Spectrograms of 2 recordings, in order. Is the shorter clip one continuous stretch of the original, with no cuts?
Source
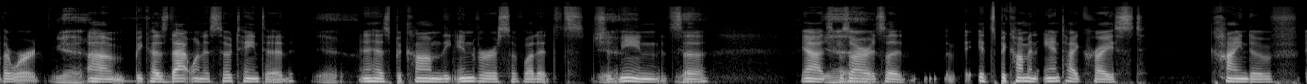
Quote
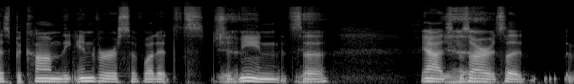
yes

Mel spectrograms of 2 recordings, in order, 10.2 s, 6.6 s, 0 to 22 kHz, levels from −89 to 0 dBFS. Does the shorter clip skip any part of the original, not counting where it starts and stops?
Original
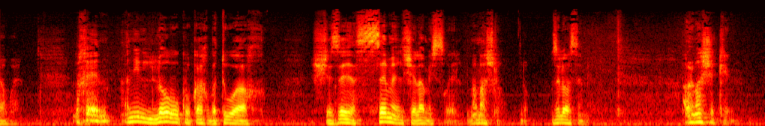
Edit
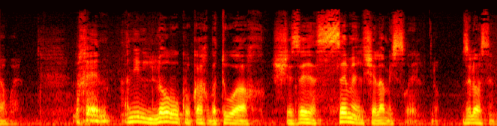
yes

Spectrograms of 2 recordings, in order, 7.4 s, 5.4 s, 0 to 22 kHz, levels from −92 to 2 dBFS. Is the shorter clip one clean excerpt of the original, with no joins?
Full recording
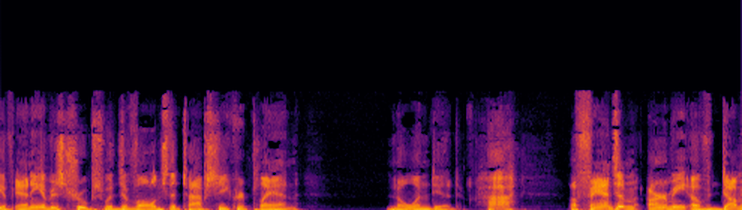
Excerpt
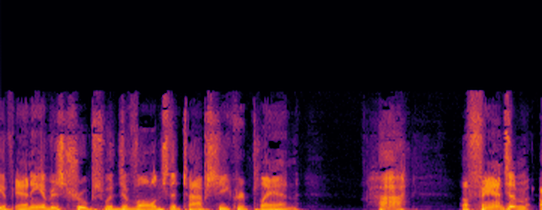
no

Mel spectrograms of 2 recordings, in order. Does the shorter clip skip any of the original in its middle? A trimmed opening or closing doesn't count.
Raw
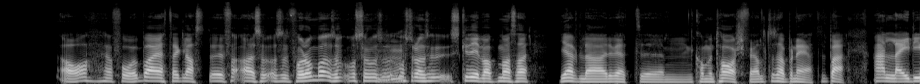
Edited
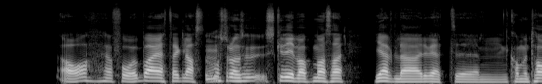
yes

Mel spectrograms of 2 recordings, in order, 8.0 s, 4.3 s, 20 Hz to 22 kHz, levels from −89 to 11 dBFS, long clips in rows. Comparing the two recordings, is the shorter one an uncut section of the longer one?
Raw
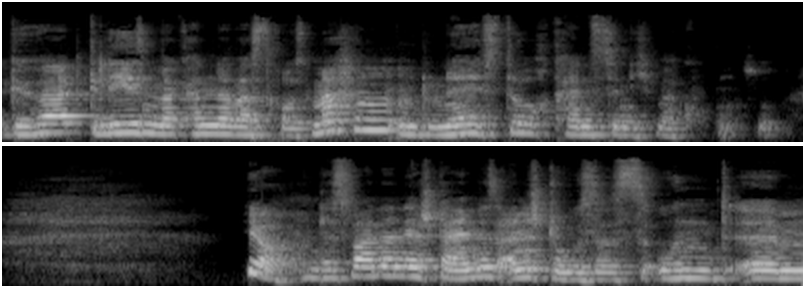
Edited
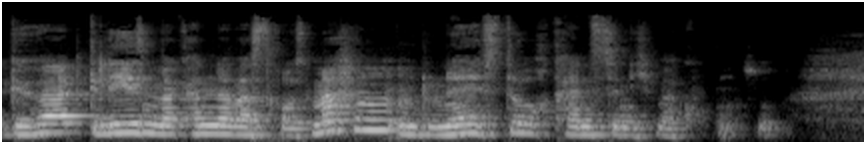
yes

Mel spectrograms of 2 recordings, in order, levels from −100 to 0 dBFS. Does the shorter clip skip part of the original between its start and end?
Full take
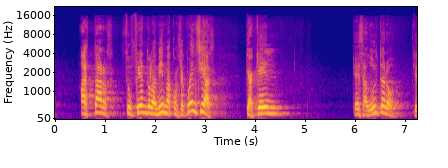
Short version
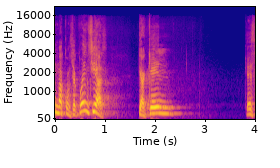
no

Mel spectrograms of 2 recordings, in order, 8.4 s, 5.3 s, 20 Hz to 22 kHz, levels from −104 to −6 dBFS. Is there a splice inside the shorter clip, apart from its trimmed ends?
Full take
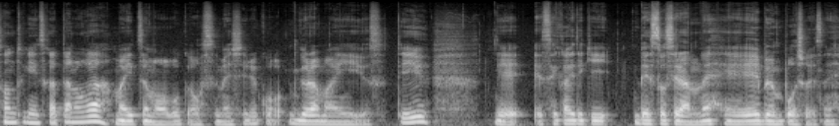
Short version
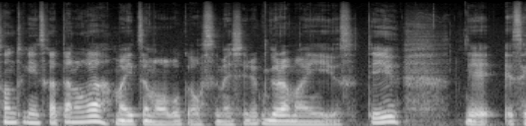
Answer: yes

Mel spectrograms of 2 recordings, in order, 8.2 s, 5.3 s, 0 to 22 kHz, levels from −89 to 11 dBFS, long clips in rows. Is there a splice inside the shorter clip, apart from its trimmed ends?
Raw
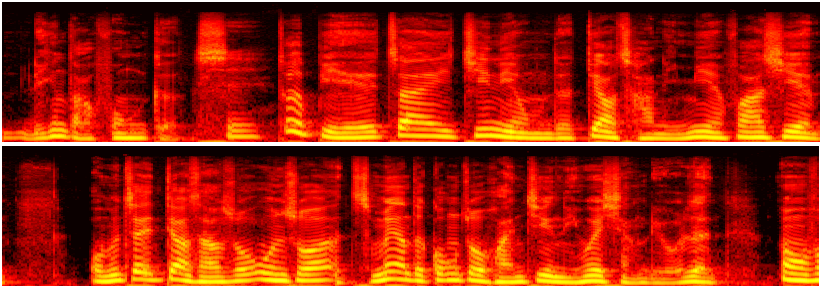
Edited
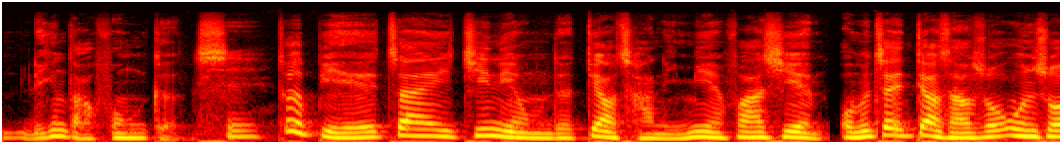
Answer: yes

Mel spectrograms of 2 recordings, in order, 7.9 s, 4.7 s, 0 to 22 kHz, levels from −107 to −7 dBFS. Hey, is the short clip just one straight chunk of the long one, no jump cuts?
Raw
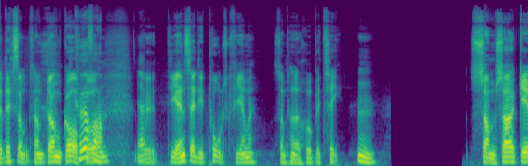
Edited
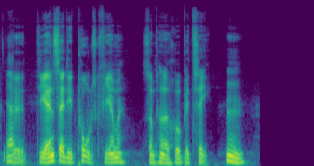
yes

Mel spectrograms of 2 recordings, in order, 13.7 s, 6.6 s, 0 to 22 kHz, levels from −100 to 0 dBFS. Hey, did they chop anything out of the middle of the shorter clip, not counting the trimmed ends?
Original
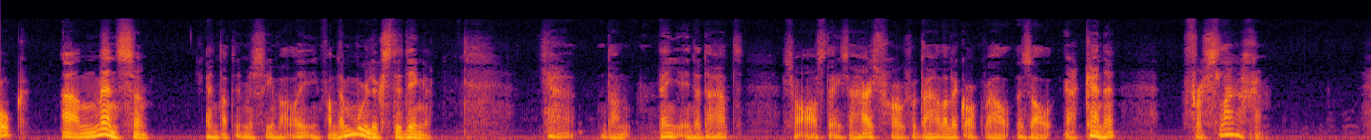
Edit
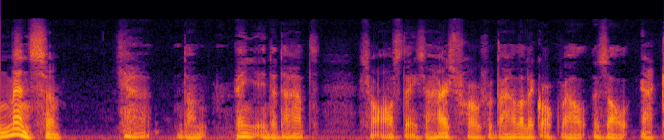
yes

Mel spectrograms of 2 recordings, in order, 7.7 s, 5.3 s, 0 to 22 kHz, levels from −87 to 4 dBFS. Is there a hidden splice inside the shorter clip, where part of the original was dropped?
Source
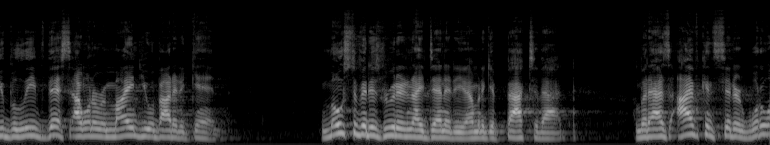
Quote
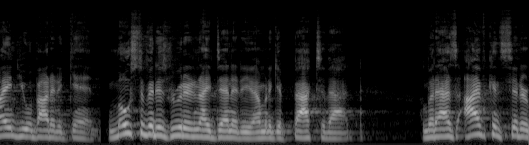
yes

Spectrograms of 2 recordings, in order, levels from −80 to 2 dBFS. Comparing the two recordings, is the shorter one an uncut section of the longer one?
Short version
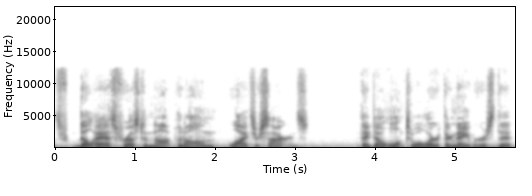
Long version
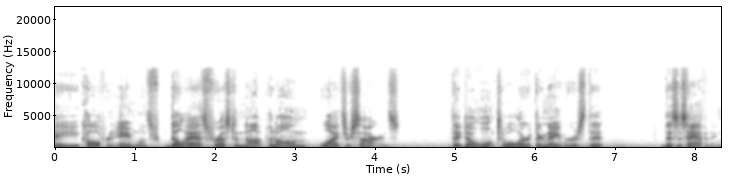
yes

